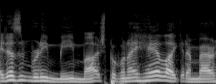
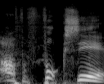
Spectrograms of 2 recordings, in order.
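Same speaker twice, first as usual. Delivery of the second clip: put-on northern English voice, higher; 4 semitones higher than usual. Explaining who says a swear phrase, imitating a northern English person. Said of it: "a northern person would be like".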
